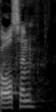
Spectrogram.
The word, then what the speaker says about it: Olson: My name is Mark Olson. I was told to spell that for everybody. It's Mark with a K, O-L-S-O-N.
